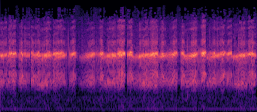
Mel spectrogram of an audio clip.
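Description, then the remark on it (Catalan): Frogs croak in a steady, unbroken chorus of rapid, raspy pulses, fairly high-pitched and moderately loud, with no voices over it. “El mussol continua buscant, al cap d'una estona es troba una granota.”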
